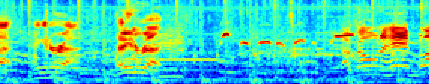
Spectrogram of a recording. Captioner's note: whistling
